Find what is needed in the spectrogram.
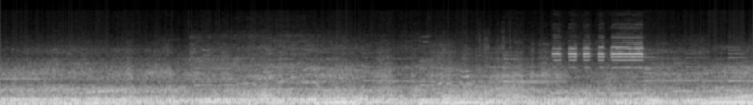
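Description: Motor scooter engine running with road and traffic noise as it moves off through slow, dense traffic and gathers speed. A vehicle horn gives a quick series of short toots about three quarters of the way through.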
